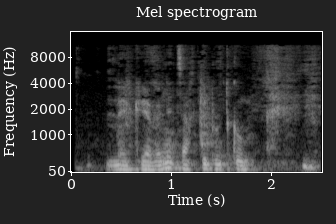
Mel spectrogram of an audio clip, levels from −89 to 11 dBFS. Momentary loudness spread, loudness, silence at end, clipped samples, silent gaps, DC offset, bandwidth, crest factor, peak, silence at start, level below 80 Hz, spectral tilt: 11 LU; -26 LUFS; 0 s; under 0.1%; none; under 0.1%; 11.5 kHz; 16 dB; -10 dBFS; 0.05 s; -44 dBFS; -6 dB/octave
